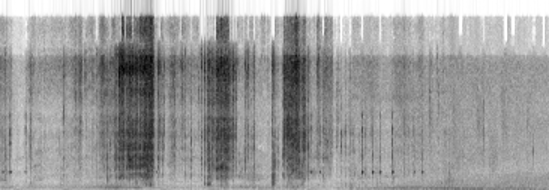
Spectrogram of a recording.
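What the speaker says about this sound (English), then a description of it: "I'm just gonna unstrap all of these straps" Straps come off a mobility device held on a ComfyGo GoLift car lift, making close scraping and rasping bursts of buckle and webbing noise over a steady outdoor background.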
